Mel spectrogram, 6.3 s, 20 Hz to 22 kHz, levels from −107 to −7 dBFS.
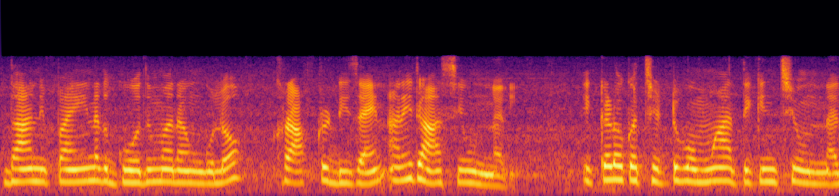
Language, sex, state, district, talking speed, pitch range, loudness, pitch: Telugu, female, Telangana, Mahabubabad, 145 wpm, 215-245 Hz, -17 LUFS, 230 Hz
